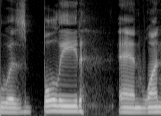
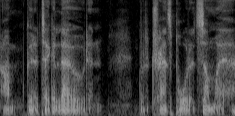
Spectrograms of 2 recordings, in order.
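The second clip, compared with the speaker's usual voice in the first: words breathed out, done badly; 15 dB quieter than usual. Joking about the Transporter movies: bad Jason Statham impression. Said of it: "just doing a bad impression of".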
